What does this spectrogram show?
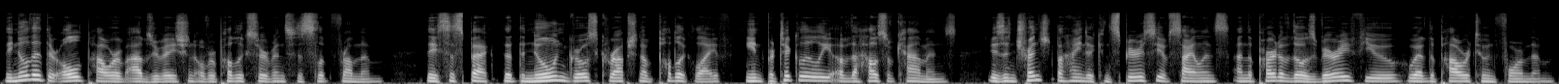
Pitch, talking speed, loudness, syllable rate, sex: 145 Hz, 205 wpm, -18 LUFS, 5.7 syllables/s, male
